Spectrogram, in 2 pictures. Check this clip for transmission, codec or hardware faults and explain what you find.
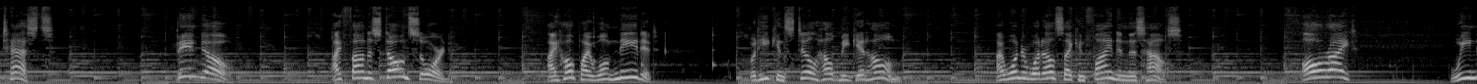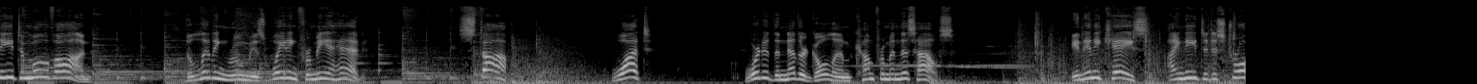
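An audio dropout to silence begins at 27.22 s and runs to the end of the clip. The input was likely lost, and recording carried on writing silence. The sound cuts off abruptly into total silence with no room tone left.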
